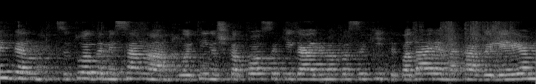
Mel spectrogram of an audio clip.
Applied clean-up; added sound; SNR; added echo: none; none; none; none.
